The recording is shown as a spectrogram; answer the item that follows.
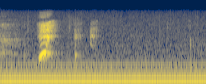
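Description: A woman's single short, breathy catch of breath about half a second in, as her laughter dies away, followed by a low steady room hum.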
